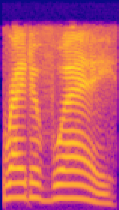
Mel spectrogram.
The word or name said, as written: right-of-way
